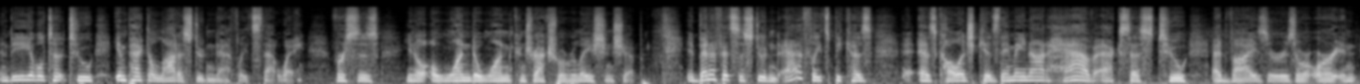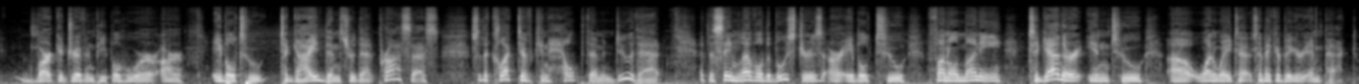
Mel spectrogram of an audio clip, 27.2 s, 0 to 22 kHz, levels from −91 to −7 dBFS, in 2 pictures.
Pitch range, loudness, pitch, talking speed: 135-170 Hz, -20 LUFS, 150 Hz, 185 wpm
